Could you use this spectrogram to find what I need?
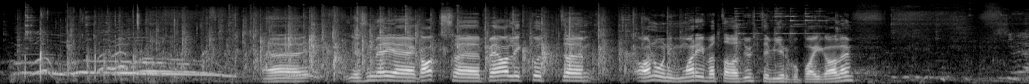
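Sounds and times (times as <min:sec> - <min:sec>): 
applause: 0:00.0 - 0:07.5
speech: 0:02.6 - 0:08.6.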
